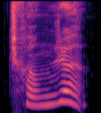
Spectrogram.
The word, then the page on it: 承认: chéng rèn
